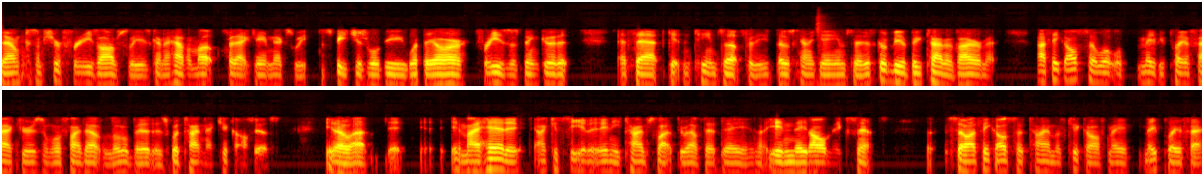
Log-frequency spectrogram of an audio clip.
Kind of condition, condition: link, phone line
